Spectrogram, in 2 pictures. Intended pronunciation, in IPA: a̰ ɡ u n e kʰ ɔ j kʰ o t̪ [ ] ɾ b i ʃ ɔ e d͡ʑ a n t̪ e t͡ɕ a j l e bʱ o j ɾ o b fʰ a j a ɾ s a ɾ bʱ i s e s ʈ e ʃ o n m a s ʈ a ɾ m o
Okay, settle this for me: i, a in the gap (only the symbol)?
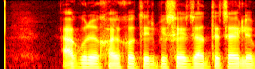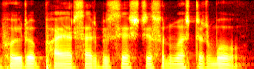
i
